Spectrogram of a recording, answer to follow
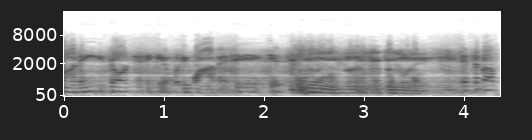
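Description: Speech only: a woman, then a man, talking in a recorded telephone conversation.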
